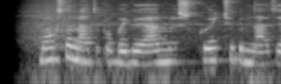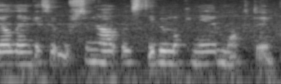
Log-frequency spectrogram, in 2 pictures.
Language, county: Lithuanian, Kaunas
